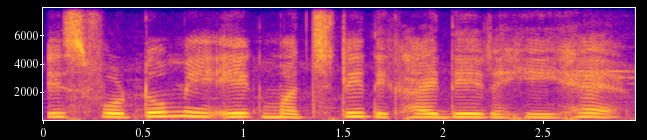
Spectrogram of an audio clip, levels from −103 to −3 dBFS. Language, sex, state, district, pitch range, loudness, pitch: Hindi, female, Assam, Sonitpur, 240-265 Hz, -14 LUFS, 250 Hz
